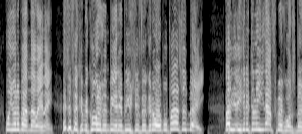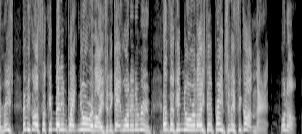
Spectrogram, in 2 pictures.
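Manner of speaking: loud, high-pitched indignant tirade; angry rant. Real, not acted. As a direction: tear into the viewer in disbelief. Heated rebuttal of a viewer's comment.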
